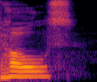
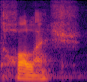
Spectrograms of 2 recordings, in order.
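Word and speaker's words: Holeš: Czech Republic had a player called Holes. – I did notice that when I was looking down the squad list. I believe, sadly, that the little accent on the S means that it's pronounced Holesh.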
